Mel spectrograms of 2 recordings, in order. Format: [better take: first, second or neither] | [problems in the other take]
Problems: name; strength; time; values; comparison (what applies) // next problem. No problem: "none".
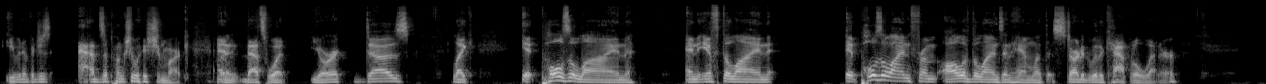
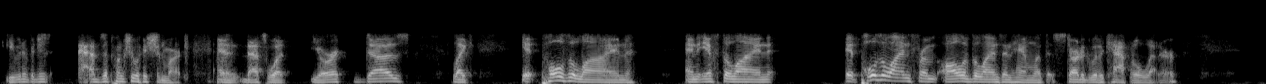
first | garbled, watery; badly; nothing above 4 kHz; slightly in the first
